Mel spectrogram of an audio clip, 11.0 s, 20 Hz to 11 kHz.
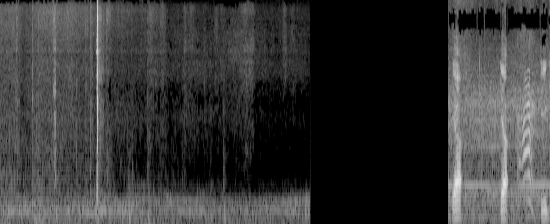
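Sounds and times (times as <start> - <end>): rustling in powder snow: 0.0 - 6.2.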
